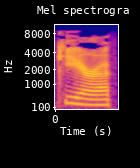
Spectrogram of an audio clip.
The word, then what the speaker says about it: Kiera: So it's Kiera, K-I-E-R-A.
